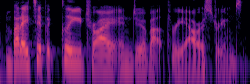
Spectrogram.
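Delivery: ordinary talk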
